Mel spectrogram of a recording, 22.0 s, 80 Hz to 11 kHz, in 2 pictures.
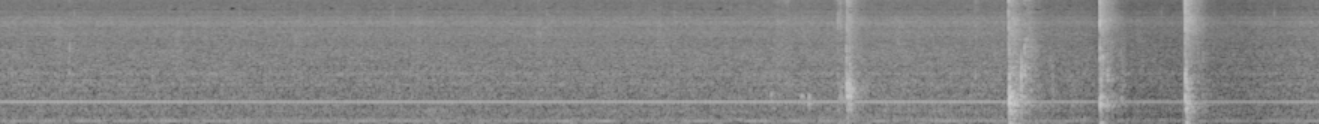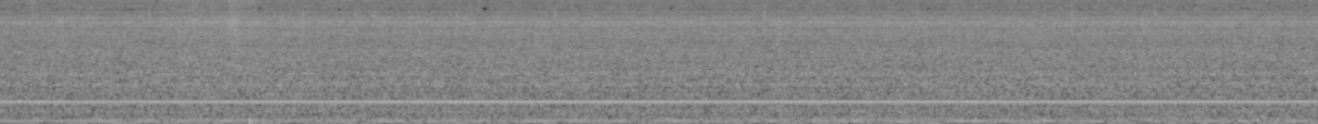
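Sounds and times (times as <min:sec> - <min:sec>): steady appliance hum: 0:00.0 - 0:21.9.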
